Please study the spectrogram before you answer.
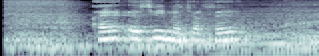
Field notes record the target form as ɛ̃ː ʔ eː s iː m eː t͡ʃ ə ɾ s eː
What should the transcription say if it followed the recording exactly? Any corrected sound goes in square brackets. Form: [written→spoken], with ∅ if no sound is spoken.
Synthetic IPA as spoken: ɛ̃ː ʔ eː s iː m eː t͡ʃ ə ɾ s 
